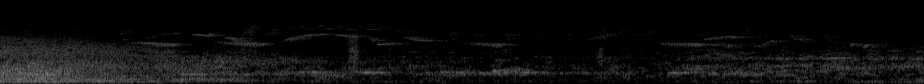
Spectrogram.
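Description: Birds singing in the garden: a run of rising-and-falling whistled notes, several to a second, starting about a second in, over a steady outdoor hiss, with a louder rush of noise in the first second.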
